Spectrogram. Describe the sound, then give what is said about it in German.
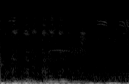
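A pen scratches steadily across the pages of a notebook diary in short, continuous strokes, fairly quiet, with a soft low rumble underneath and no voices. “Sie ist sicher schon im Garten ein Aperöl am Trinken und schreibt ihr das lustige Notiztagebüchli”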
